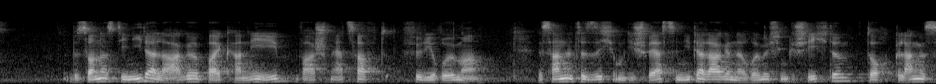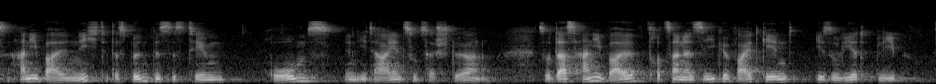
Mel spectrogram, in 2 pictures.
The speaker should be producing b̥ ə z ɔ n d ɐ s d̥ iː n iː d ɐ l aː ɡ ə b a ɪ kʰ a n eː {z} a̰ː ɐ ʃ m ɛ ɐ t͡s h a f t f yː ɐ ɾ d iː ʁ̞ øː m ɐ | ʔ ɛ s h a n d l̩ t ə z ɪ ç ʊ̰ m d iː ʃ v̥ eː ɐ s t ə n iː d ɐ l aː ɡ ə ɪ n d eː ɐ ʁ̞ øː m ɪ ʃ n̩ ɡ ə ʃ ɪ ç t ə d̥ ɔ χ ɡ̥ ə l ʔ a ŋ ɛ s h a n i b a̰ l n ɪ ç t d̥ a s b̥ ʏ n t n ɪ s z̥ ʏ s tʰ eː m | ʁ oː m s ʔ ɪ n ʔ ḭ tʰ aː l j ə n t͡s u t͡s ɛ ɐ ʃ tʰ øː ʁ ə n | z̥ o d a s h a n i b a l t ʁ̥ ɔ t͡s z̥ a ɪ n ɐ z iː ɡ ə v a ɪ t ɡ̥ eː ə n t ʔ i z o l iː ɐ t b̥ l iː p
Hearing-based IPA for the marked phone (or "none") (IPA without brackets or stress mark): v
